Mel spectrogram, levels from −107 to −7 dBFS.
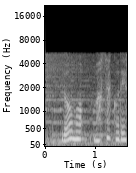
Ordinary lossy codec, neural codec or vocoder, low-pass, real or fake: none; none; 5.4 kHz; real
